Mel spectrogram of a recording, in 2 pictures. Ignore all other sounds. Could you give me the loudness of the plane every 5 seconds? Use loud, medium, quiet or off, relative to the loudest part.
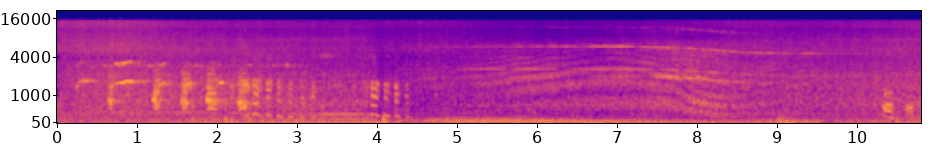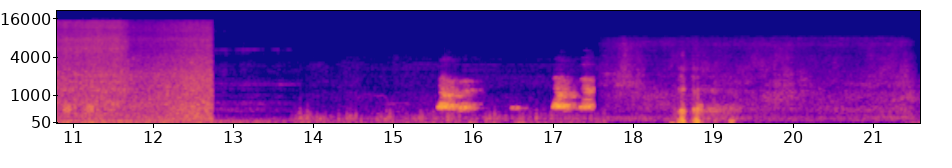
medium, loud, quiet, quiet, quiet.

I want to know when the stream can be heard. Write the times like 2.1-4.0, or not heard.
0.0-12.8.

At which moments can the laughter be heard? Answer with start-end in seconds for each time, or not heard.
2.1-4.4, 10.3-11.6, 18.4-19.4.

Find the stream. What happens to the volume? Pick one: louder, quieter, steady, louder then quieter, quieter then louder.
quieter then louder.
